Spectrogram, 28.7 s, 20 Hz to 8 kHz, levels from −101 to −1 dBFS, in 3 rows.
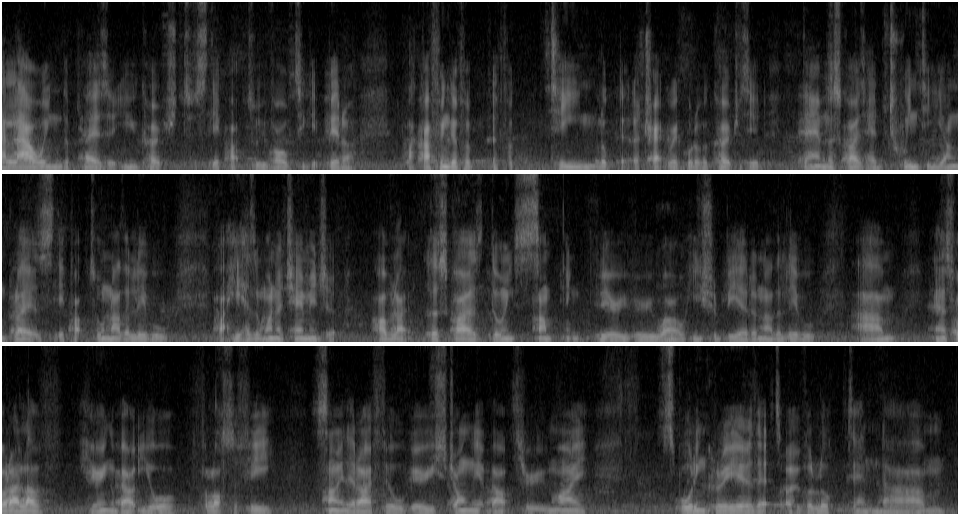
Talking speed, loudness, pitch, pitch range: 190 wpm, -50 LUFS, 85 Hz, 85-90 Hz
